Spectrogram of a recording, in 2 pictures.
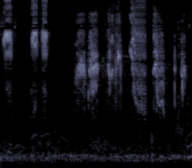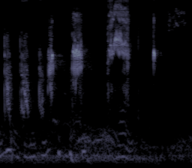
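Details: Morning song of an American dipper at Echo Lake in the Trinity Alps, California: repeated high piercing notes open into a varied run of buzzy chirps and short whistled phrases, over a low steady background rumble.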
